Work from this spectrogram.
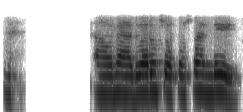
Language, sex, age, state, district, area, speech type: Telugu, female, 30-45, Andhra Pradesh, Vizianagaram, rural, conversation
